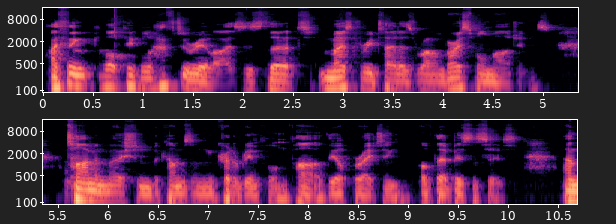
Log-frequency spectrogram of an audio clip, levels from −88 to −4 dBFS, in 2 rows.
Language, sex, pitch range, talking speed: English, male, 85-110 Hz, 175 wpm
